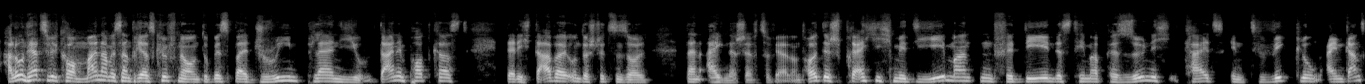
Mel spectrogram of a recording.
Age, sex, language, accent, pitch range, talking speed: 30-49, male, German, German, 130-175 Hz, 180 wpm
